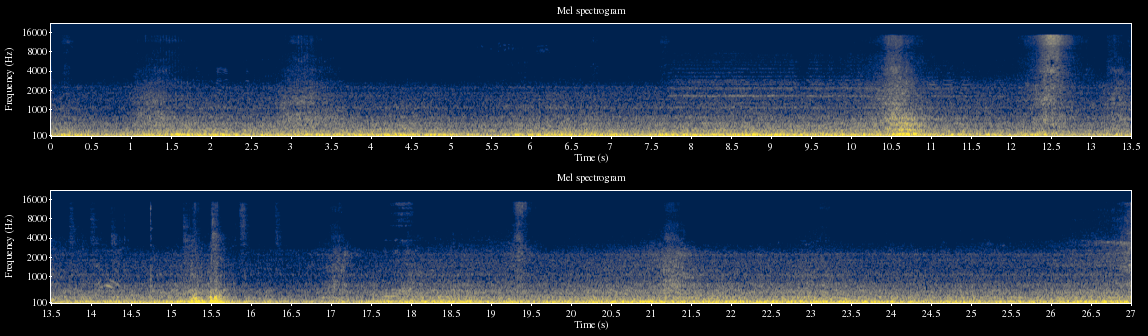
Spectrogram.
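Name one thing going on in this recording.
A car engine hums steadily from inside the car while it drives.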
